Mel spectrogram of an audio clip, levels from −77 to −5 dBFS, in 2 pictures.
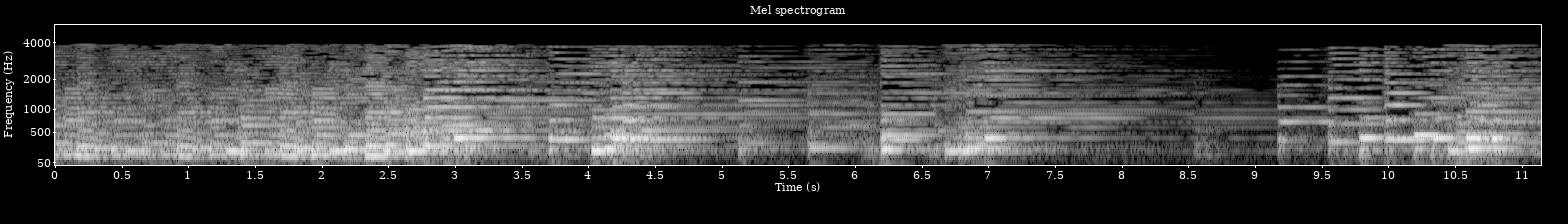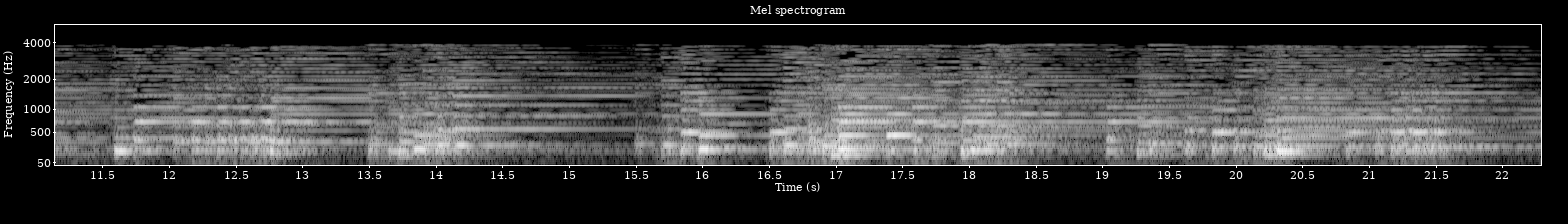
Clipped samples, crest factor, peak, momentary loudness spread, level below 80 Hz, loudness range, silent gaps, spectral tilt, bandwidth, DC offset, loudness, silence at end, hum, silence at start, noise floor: under 0.1%; 18 dB; -2 dBFS; 16 LU; -50 dBFS; 6 LU; none; -11 dB/octave; 4.1 kHz; under 0.1%; -20 LUFS; 0 s; none; 0 s; -43 dBFS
